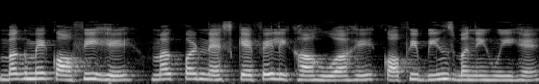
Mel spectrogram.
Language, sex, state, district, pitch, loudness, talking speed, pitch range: Hindi, female, Bihar, Saharsa, 215 Hz, -16 LUFS, 180 wpm, 205-240 Hz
